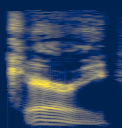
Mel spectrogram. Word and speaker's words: Kari: it's her name is spelled as though it were Kari, but she pronounces it Carrie, and she's no relation whatsoever to the lead character in Stephen King's classic novel, which is just celebrating its 50th anniversary.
